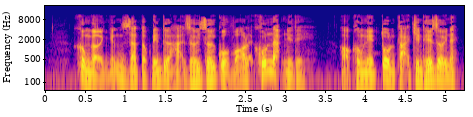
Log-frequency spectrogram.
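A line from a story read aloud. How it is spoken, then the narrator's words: Angry speech. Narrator (Vietnamese): Mã Tuần đứng bên cạnh Dương Chấn tức giận nói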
